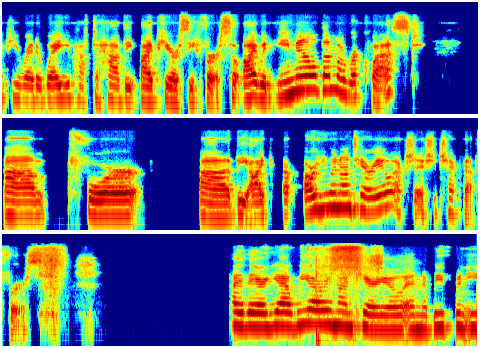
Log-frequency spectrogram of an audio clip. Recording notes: this was initially recorded as a video webinar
